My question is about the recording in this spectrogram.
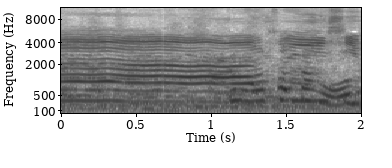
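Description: A woman's high singing voice holding one long steady note, then bending down in pitch and sliding into the next sung words near the end.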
